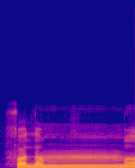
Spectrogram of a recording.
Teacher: It is Mim Mushaddad. You have to pronounce with Gunna.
